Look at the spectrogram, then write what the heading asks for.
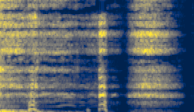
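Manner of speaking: squealing burst of laughter; real laugh at the sandal story; high real laugh. Real, not acted. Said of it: "it just makes me laugh so much".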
